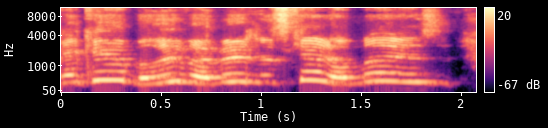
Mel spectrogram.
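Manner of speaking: put-on crying, high, tearful voice. Retelling how a friend sounded on the phone: imitating a friend crying. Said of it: "crying on the phone".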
